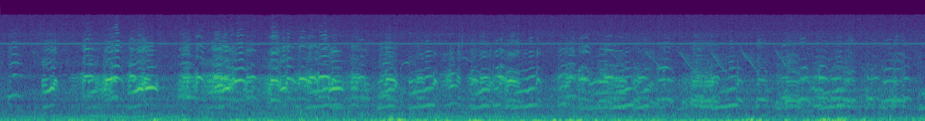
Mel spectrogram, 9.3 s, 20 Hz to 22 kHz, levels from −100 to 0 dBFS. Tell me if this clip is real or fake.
real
